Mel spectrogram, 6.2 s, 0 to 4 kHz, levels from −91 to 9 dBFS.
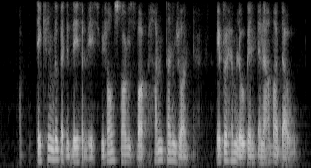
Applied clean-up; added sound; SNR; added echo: neural mask model DeepFilterNet 3.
